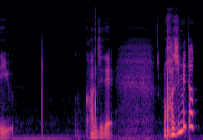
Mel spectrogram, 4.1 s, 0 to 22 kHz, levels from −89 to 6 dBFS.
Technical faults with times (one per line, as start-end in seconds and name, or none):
0.83-0.85 loud pop
1.89-1.91 loud pop
3.34-3.36 loud pop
